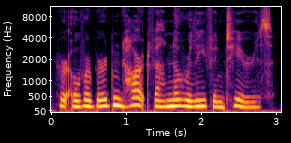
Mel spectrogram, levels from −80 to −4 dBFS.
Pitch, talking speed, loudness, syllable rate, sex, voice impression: 190 Hz, 155 wpm, -13 LUFS, 4.7 syllables/s, female, feminine, middle-aged, relaxed, slightly weak, soft, halting, intellectual, calm, slightly friendly, slightly reassuring, kind, modest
